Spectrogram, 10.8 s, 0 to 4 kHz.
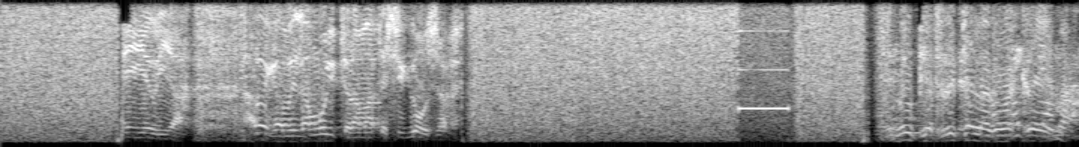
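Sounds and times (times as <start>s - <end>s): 
CB radio static hissing: 0.0s - 10.7s
speech: 2.9s - 5.2s, 9.0s - 10.7s
electronic censor beep: 7.4s - 8.0s.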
